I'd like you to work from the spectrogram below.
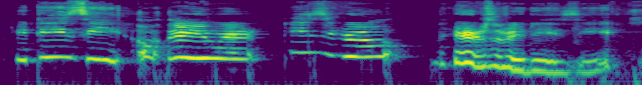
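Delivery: high sing-song pet voice; calling dog. Real, not acted. Teacher cooing to her dog Daisy, high sing-song. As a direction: coo the dog's name.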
